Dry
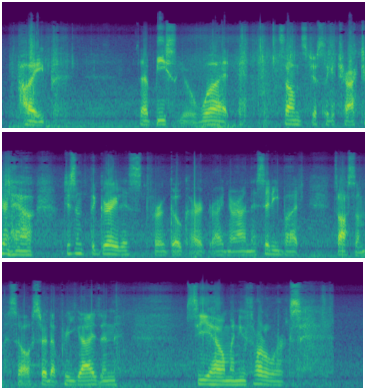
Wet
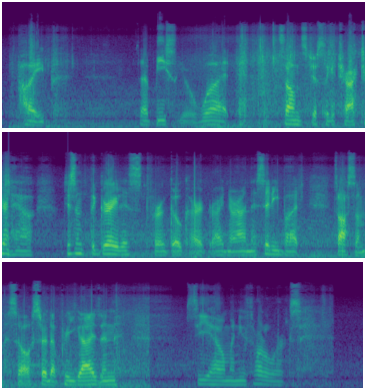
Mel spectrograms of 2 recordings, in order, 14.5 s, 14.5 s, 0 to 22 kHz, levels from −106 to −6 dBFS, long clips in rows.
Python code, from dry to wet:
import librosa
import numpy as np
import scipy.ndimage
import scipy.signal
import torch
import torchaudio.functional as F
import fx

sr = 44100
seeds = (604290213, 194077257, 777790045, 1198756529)

y = fx.gain(x, sr, db=fx.steps((0.0, -14.0), (3.12, -7.5), (4.93, -16.0), (5.72, -6.5), (11.65, -18.5)))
